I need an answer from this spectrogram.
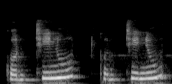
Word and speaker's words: continued: He continued continued. Continued. Yeah. Don't stress the beginning. Stress the tin.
